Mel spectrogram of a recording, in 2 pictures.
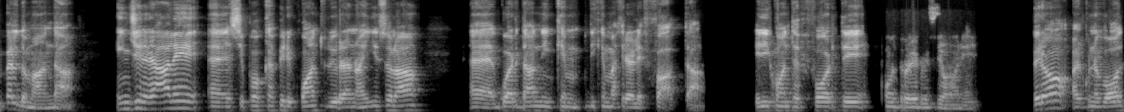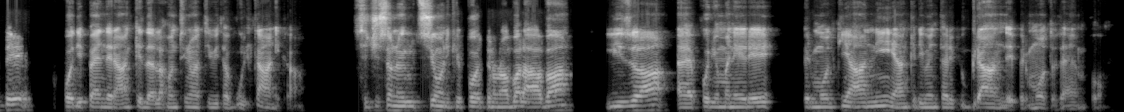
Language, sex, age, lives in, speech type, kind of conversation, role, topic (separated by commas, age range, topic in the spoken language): Italian, male, 20-24, United States, read, expert-assistant, expert, Come si formano le isole vulcaniche?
